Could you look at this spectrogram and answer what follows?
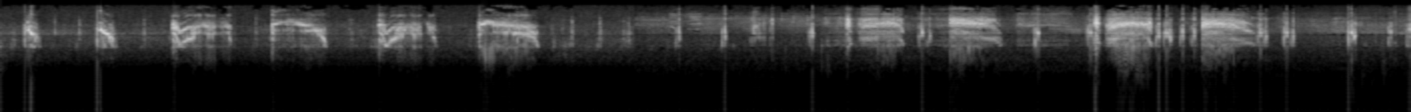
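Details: Twittering swiftlet calls meant to attract colonies into a swiftlet house: high, arching chirps and squeaks in quick irregular bursts, each under half a second, with brief silences between.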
